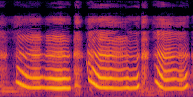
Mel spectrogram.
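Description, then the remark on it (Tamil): A voice imitating an elephant crying: three long, loud, wailing sobs, each sliding gently downward in pitch, with brief gaps between them and no other talk. “அப்படின்னு அழுந்துக்கிட்டே வெளியே வந்ததாம்”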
